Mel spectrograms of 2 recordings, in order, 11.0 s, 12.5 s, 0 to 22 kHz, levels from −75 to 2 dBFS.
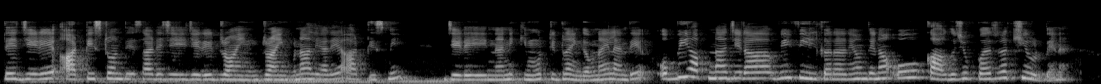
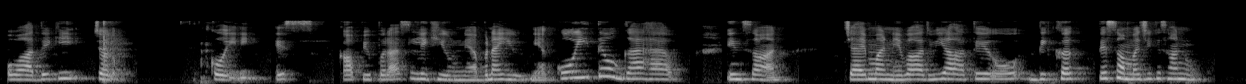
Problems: echo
